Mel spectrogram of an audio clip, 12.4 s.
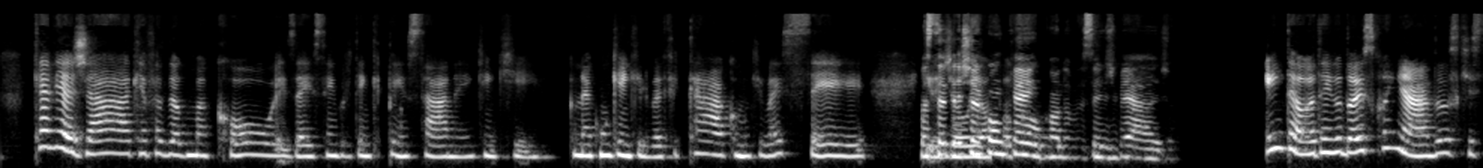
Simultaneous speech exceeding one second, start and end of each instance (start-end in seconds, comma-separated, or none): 7.7-8.9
